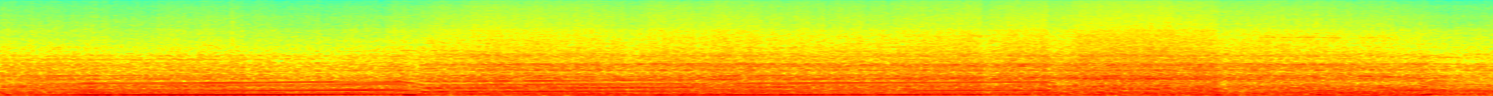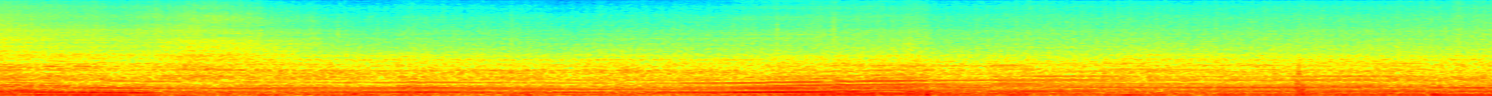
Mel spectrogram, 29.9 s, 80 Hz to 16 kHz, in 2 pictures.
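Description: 2018 BMW M4 Competition's twin-turbo inline-six heard from inside the cabin under hard acceleration at high revs, with loud wind and road noise at speed. About halfway through the engine note falls away as the car brakes hard and drops a gear for a corner. It then climbs again as the car accelerates out.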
